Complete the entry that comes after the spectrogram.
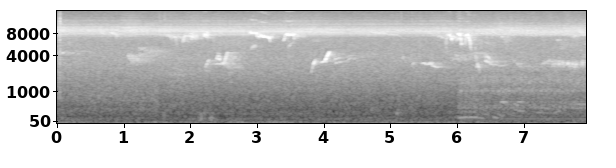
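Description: Birds chirping in short, rising calls, several in quick succession, over a steady high-pitched hum in the background.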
